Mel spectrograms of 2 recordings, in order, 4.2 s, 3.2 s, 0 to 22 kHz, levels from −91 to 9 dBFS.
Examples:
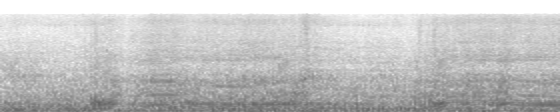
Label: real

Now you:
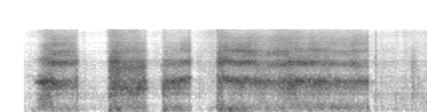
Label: fake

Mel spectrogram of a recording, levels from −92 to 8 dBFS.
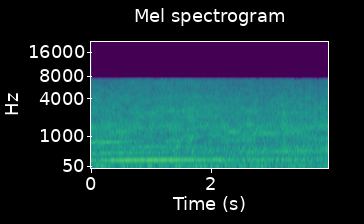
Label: fake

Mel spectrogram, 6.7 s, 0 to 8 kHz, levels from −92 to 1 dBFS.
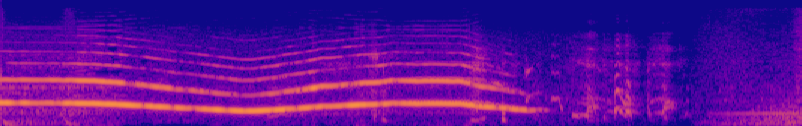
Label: real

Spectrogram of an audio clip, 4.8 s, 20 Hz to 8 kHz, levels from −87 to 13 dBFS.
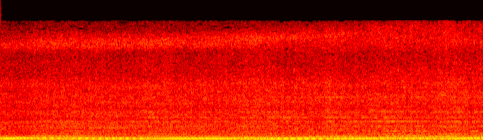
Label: real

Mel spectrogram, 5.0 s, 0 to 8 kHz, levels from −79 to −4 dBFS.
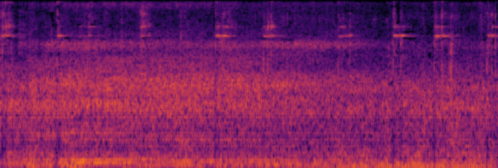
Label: real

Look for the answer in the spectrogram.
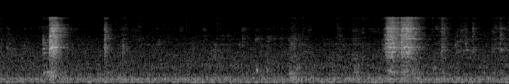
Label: fake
